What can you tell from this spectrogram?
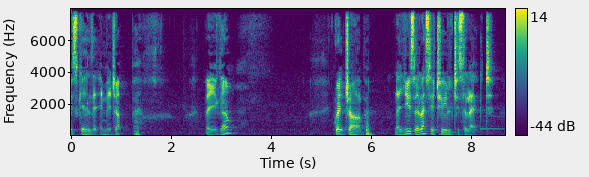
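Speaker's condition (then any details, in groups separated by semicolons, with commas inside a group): No condition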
